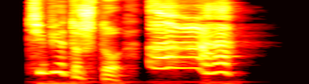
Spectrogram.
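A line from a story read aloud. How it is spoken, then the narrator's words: Howling in pain. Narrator (Russian): Мелсер взвыл, когда я приподнял его, и приложил об стену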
